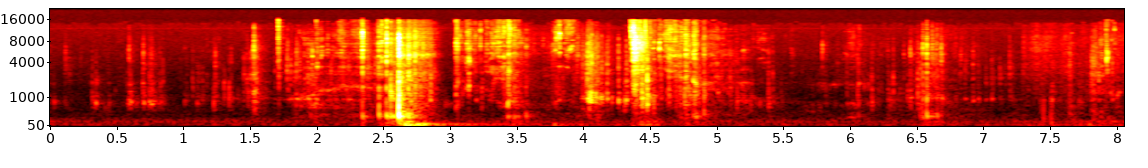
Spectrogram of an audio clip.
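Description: Faint mouth and swallowing sounds of a person drinking from a can, close to the microphone. A soft knock about two and a half seconds in, then a few light taps and handling noises.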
